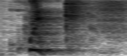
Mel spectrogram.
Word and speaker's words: qui: KW sound, like in quick. Okay, so in French it's qui, quand, quartier, question, and not question. Okay, so there's no w inside. It's just a k, clear, clean, crisp K sound.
